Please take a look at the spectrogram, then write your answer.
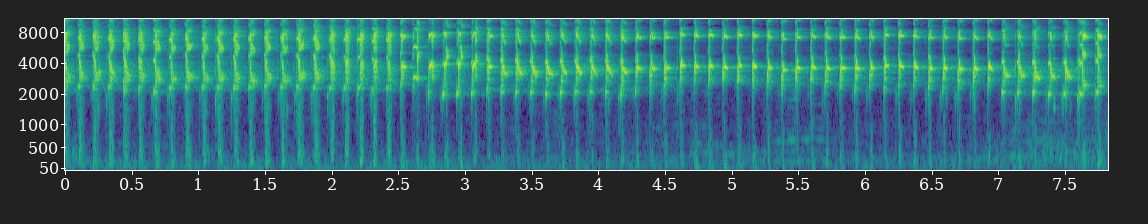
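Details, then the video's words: Lovebird chatter used to stimulate other lovebirds into singing: a long, fast, even run of high rasping notes, about three per second, with a steady buzzy trill throughout and a slight shift in tone midway. "suara Lovebird ini Joss buat pancingan Lovebirdmu agar cepat ngekek , pastinya jadi rajin bunyi"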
